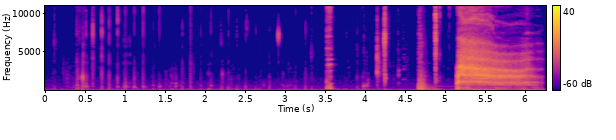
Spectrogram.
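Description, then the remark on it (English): Drinking water from a bottle: small clicks and handling noises, a couple of sharp plastic crackles, then a loud, breathy burst of noise that fades out. No one speaks. “All right, time for a good old drink break.”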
